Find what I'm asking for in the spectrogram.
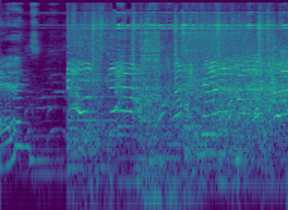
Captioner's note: screams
